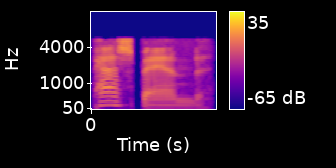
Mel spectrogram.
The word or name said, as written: passband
